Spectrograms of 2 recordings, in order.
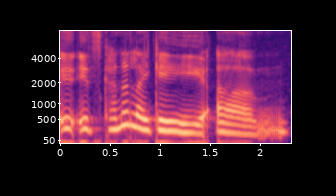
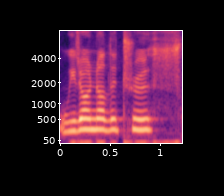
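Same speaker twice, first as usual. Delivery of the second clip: plain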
